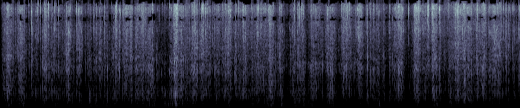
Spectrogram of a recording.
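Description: Plastic packaging crinkling and rustling in irregular crackles as a boxed vinyl Pop figure is pulled out and its plastic bag is worked at.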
